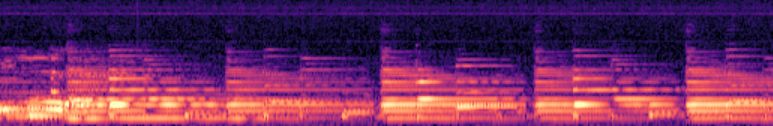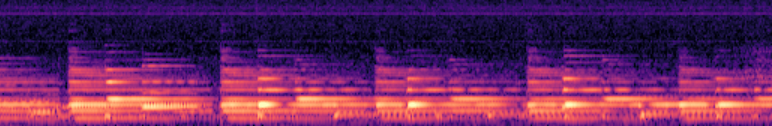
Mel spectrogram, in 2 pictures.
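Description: Classical guitar played solo in a song's instrumental interlude: fingerpicked chords struck about once a second in a steady, repeating pattern.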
